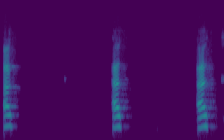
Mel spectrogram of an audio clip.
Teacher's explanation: میرا زبان کا پیچھے والا حصہ 50% آف ہارڈ پیلیٹ اور 50% سافٹ پیلیٹ کی طرف ٹچ کر رہا ہے. ٹھیک ہے, تو اس سے کیا ہو رہا ہے, میری آواز بند ہو رہی ہے, سانس بھی بند ہو رہی ہے. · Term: کاف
